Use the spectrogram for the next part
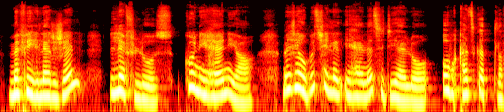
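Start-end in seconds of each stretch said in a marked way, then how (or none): none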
